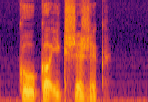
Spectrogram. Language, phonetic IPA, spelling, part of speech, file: Polish, [ˈkuwkɔ i‿ˈkʃɨʒɨk], kółko i krzyżyk, noun, Pl-kółko i krzyżyk.ogg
